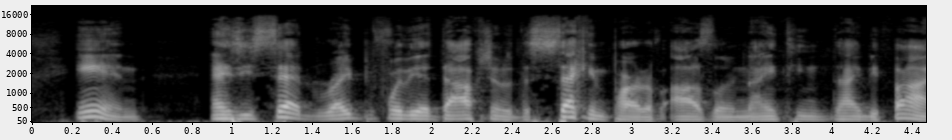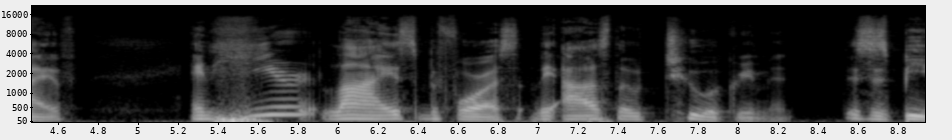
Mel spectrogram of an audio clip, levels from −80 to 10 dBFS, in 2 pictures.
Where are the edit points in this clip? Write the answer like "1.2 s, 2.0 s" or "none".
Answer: none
